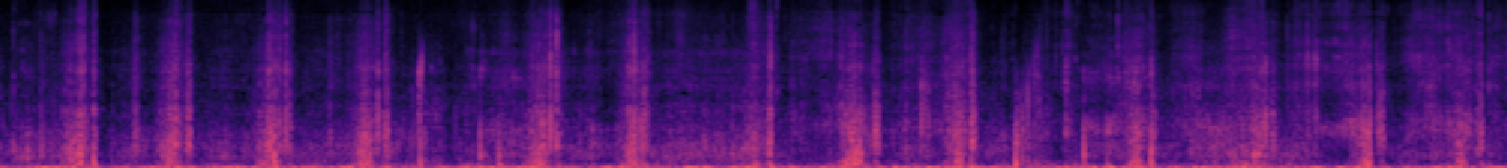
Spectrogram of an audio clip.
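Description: A young woman smacks her lips while chewing.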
